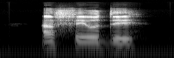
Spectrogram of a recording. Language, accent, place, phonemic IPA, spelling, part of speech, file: French, France, Lyon, /ɛ̃.fe.ɔ.de/, inféoder, verb, LL-Q150 (fra)-inféoder.wav
- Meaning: 1. to infeudate 2. to subjugate, to subdue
